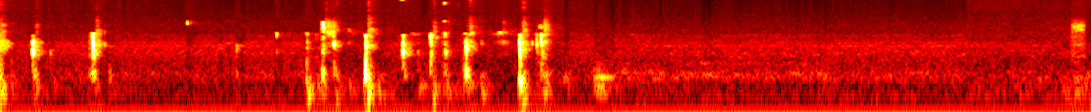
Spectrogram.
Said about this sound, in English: I'm typing.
